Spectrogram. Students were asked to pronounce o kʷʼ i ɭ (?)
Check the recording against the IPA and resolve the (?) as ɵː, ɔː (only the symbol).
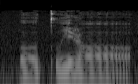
ɔː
